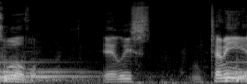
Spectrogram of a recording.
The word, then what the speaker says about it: Louisville: at least to me it's pronounced louisville and anybody in uh in that area will call it louisville don't know what louisville i don't know who does that but it's louisville all right here's two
